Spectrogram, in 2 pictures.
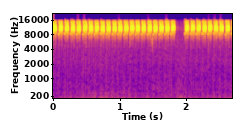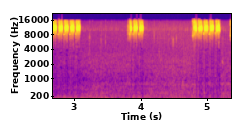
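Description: A great green bush-cricket sings a very high, rapid, ticking buzz in long bursts broken by brief pauses.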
